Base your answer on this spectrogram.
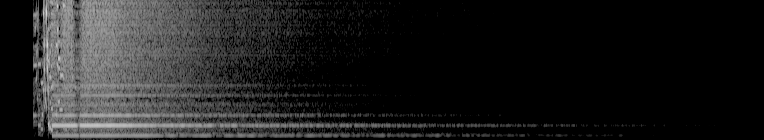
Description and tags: Effect FX Cyber
A sweeping effect inspired by a Cyberpunk city scape.
I used ANA vst sythn to make it adding some reverb and other effects.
